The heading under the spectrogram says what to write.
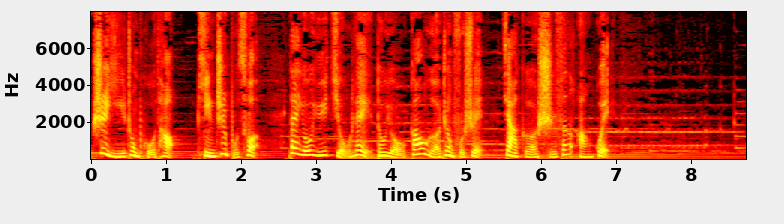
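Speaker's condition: No condition

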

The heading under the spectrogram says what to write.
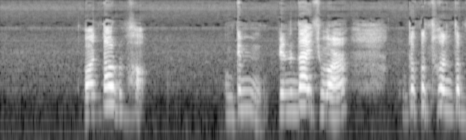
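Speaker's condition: Cerebellar atrophy, hereditary; untreatable

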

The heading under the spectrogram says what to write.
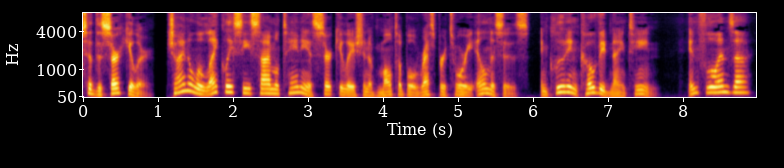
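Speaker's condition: No condition

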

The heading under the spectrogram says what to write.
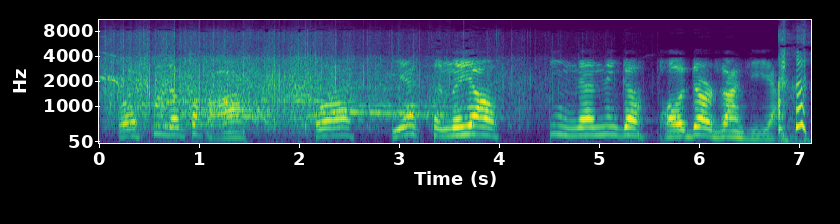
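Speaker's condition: Cerebellar atrophy; speech sounds somewhat different from ordinary people

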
